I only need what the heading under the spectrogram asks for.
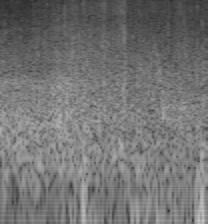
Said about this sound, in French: Nous arrivons sur la plage, à marée haute.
